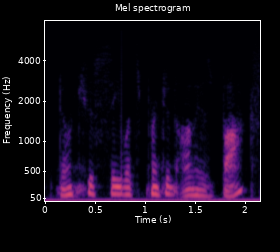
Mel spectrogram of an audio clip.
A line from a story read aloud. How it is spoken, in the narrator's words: whispered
